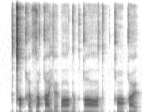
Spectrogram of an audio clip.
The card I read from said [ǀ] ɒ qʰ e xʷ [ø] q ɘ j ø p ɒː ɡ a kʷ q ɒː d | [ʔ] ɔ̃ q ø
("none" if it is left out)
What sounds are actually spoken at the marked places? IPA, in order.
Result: ǀ, ɘ, qʰ

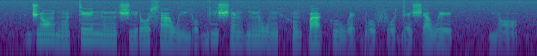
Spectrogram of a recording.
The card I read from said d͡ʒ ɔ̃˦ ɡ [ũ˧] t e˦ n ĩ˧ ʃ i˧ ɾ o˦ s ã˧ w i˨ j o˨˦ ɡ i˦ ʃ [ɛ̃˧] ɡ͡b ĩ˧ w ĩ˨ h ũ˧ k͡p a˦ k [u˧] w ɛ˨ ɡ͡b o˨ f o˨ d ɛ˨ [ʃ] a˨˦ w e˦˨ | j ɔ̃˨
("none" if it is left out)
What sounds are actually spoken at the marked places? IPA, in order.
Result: ũ˧, ɛ̃˧, u˦˨, ʃ

